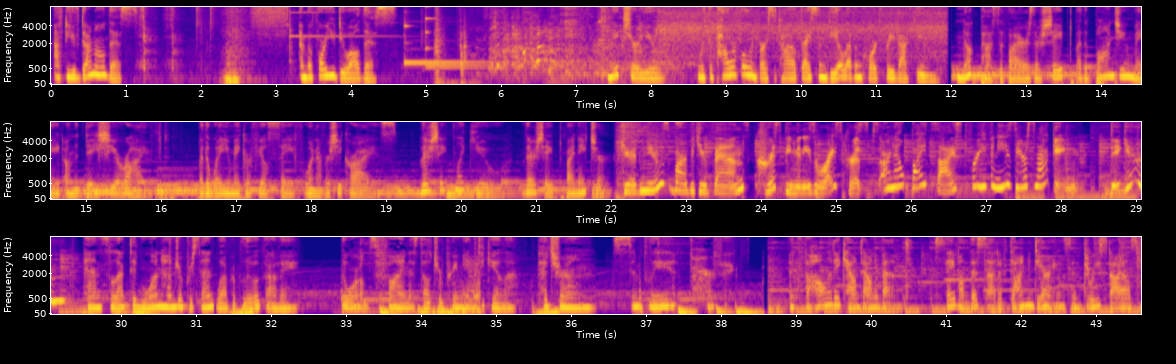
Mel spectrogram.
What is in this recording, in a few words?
Commercial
